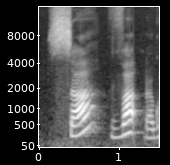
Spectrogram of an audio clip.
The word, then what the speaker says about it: ça va: C 밑에 이렇게 꼬리처럼 생긴 거가 붙어 있으면 이 철자 부호는 S 스펠링처럼 읽어주시면 되세요. 자, 그럼 읽어볼까요? 맨 끝에 단어가 사바라고 해요.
